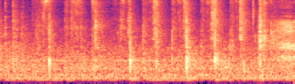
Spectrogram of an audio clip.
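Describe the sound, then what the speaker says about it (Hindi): A deck of tarot cards is shuffled close up during a reading, a quiet, steady riffling and flicking with soft regular snaps and no speech over it. "एक लास्ट शफल"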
